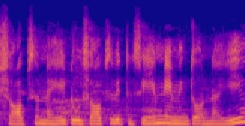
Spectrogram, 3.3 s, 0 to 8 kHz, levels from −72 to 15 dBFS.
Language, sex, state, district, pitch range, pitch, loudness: Telugu, female, Andhra Pradesh, Chittoor, 190-210 Hz, 200 Hz, -14 LUFS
